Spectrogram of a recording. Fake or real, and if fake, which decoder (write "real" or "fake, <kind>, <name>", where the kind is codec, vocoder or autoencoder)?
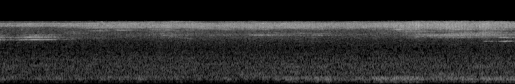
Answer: real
